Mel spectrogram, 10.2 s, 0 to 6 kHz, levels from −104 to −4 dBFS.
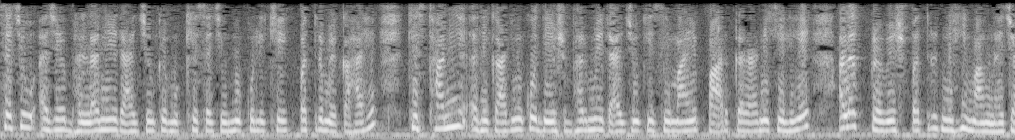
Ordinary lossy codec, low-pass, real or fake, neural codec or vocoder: none; 5.4 kHz; real; none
